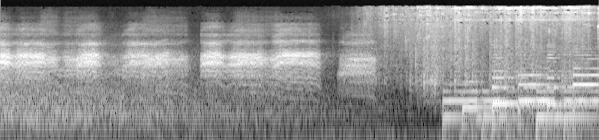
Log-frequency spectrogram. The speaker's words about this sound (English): The bumblebees buzzed, and the rooks cawed a slumberous accompaniment.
